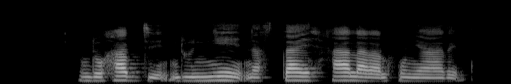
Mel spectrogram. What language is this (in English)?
Adamawa Fulfulde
